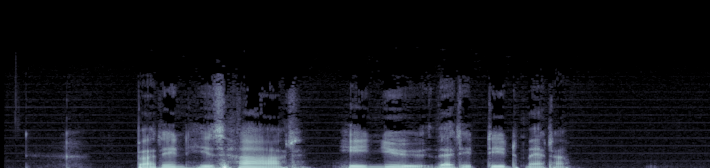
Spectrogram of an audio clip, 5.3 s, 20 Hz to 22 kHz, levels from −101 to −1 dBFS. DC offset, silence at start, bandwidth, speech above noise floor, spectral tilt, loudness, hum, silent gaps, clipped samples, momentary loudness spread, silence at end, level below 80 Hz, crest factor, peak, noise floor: under 0.1%; 1.05 s; 11.5 kHz; 49 dB; -7 dB/octave; -29 LUFS; none; none; under 0.1%; 12 LU; 1.05 s; -48 dBFS; 24 dB; -6 dBFS; -77 dBFS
